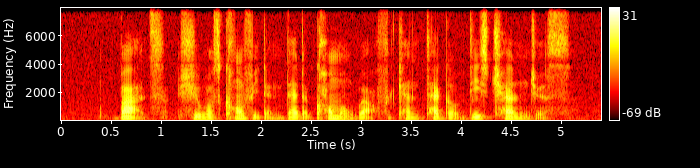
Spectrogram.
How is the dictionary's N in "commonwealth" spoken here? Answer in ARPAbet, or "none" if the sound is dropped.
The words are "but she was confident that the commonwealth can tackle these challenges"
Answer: N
